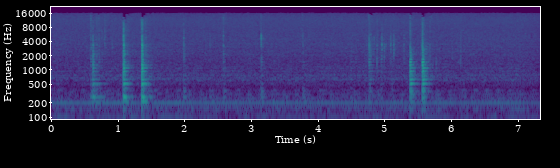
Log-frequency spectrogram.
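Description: Long-tailed tit tapping its beak against the window glass: a few sharp taps, three about a second in and three more around five seconds in, over a steady low hum.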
